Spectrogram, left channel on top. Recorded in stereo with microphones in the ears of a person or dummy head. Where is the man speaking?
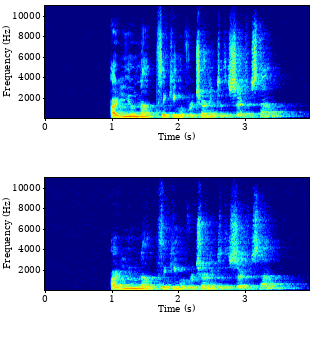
60° left (ahead or behind), 0.5 m; by 3.5 s 50° left (ahead or behind), 2 m.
